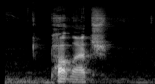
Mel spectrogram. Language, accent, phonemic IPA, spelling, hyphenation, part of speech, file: English, General American, /ˈpɑtˌlæt͡ʃ/, potlatch, pot‧latch, noun / verb, En-us-potlatch.mp3
- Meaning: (noun) A ceremony amongst certain indigenous peoples of the Pacific Northwest in which gifts are bestowed upon guests and personal property is destroyed in a show of generosity and wealth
